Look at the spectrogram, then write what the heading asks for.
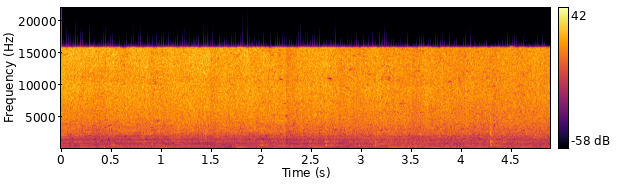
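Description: Rice and split black gram frying in oil in a pressure cooker pot, stirred with a wooden spoon: a steady sizzle with the grains scraping and a few light knocks of the spoon against the pot, over background music.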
